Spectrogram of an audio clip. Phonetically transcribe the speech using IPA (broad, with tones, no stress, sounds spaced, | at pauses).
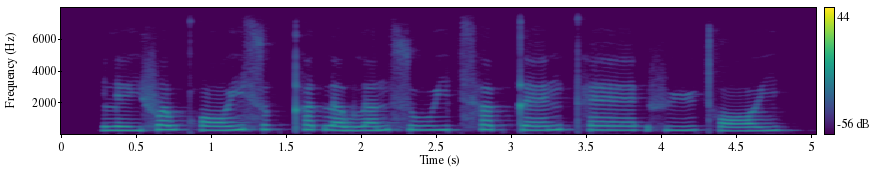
l e˨ j f ɐ˧ w kʰ ɔː˨˥ j s ʊ˧ k̚ t̪ʰ ɐ˧ t̚ l ɐ˨ w l ɐ˨˥ n s uː˨˧ j t͡sʰ ɐ˧ k̚ t̪ ɛː˨˥ ŋ t̪ʰ ɛː˧ | f yː˨˥ t̪ʰ ɔː˨˧ j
